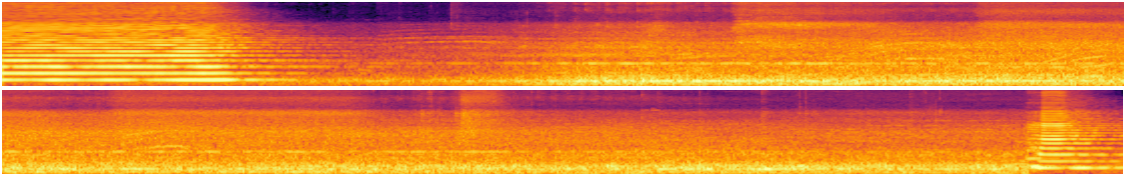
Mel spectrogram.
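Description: Train sound effects: a loud held train whistle blast in the first second, then the steady noise of a train running along the track. A second whistle blast starts near the end.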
